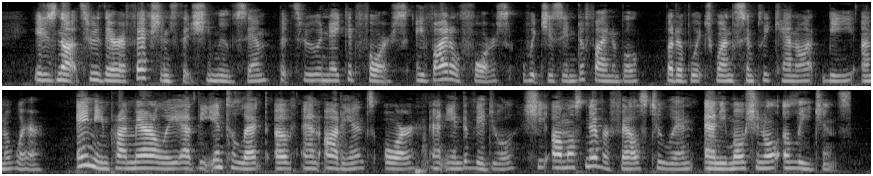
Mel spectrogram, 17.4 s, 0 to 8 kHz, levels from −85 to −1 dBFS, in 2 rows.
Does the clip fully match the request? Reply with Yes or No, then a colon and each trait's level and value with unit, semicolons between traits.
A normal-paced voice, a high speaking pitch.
Yes: average, 170 wpm; high, 210 Hz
